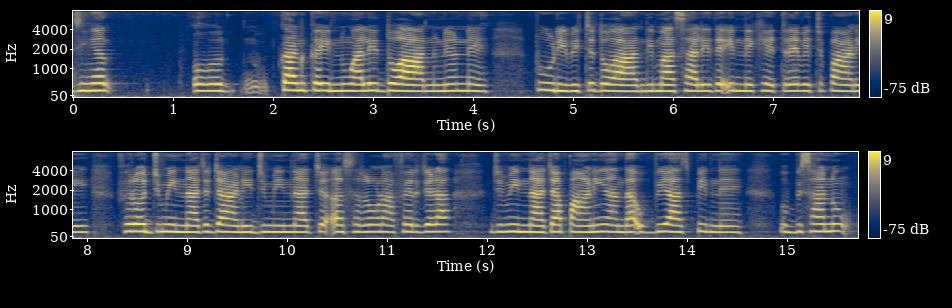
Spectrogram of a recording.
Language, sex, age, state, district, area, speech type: Dogri, female, 18-30, Jammu and Kashmir, Samba, rural, spontaneous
